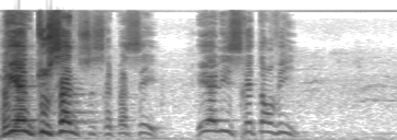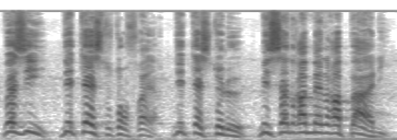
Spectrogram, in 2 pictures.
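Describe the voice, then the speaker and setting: A man's voice: very high voice, animated, normal speed, a bit bright, full character voice. An actor dubbing a middle-aged father who pleads insistently with his son, repeating his commands. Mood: pleading. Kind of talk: dubbed TV drama acting.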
